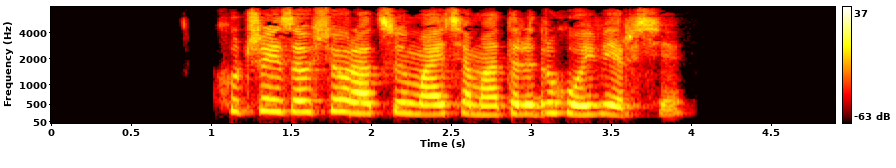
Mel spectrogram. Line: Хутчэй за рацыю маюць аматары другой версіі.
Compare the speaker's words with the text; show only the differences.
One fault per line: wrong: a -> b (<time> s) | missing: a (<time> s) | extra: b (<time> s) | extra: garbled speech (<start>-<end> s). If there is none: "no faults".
extra: ўсё (1.6 s)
